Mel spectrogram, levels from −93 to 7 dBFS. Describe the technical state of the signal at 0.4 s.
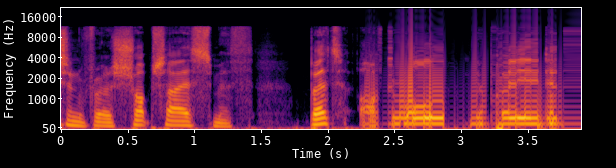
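At 0.4 s the speech signal is intact, with no audible dropout, distortion, noise or timing fault at that point.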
